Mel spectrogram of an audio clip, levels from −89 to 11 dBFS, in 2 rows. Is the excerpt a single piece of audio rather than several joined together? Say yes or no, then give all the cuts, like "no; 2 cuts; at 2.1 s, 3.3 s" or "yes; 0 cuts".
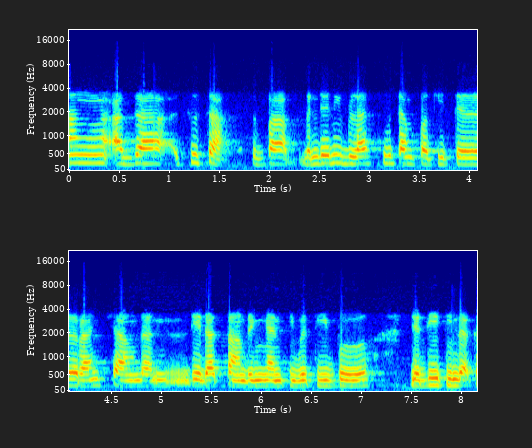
yes; 0 cuts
